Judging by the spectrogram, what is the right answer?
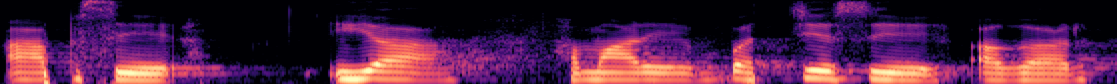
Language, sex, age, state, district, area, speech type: Hindi, female, 30-45, Bihar, Samastipur, rural, spontaneous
